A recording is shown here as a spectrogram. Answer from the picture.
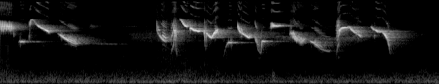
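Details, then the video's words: Black-throated canary singing two energetic bursts of high, sliding whistles and rapid chirps, separated by a short silent pause. "burung blektroat memang keren ....suaranya"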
